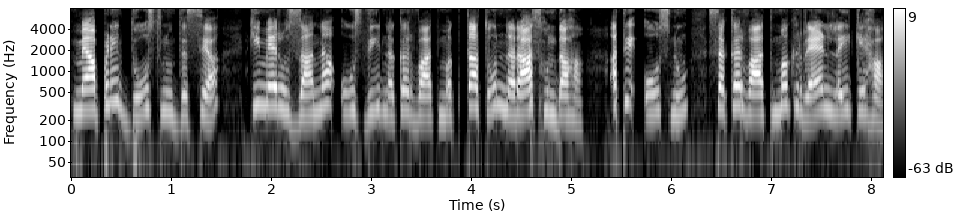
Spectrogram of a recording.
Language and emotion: Punjabi, angry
